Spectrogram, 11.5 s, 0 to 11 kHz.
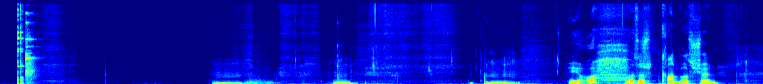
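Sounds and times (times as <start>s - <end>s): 
beer glasses clinking in a toast: 0.3s - 0.7s
person sighing: 3.2s - 6.0s, 7.0s - 8.0s
speech: 8.6s - 10.9s.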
